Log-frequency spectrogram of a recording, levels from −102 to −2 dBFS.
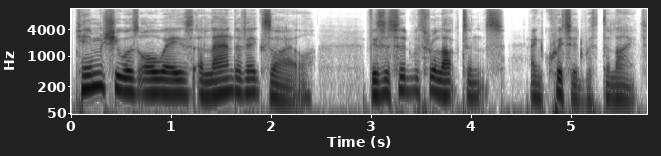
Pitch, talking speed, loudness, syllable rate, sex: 135 Hz, 165 wpm, -17 LUFS, 5.3 syllables/s, male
